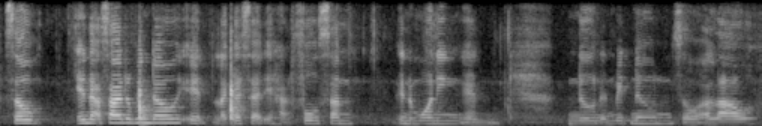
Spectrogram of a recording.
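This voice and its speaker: A woman in her fifties with a Cambodian accent talks casually in her home, her voice sitting on the low side. She rambles warmly, often repeating a word before moving on. A faint hiss lies under the recording. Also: vocal fry. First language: Khmer. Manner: chatty, repeats words as she goes. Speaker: chef and home cook. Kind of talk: casual home vlog, showing plants. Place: indoors at home.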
